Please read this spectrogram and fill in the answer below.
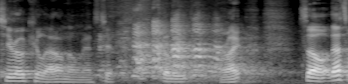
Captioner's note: audience laughs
